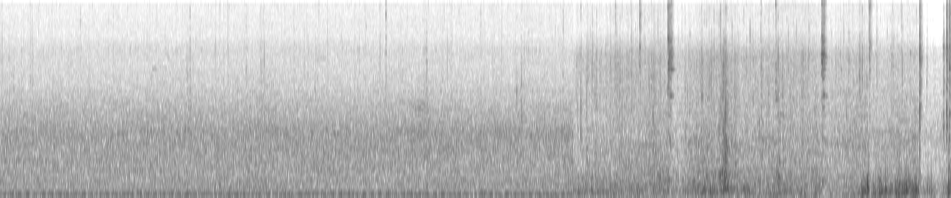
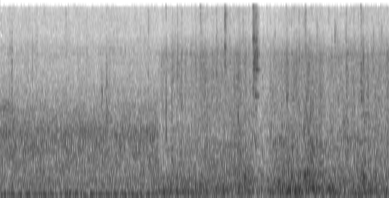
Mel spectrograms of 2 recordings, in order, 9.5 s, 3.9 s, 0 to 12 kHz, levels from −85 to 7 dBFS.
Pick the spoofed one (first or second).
second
